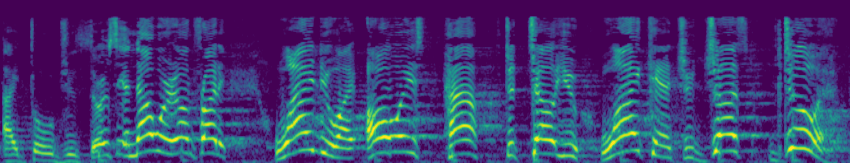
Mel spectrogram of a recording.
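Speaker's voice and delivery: put-on exasperated parent scolding the kids, rising to a shout; indignant scolding. Dad scolding kids for repeating a mistake, indignant. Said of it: "this kind of indignant, "I can't believe it," condescending attitude".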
